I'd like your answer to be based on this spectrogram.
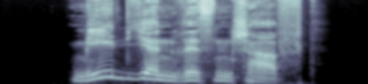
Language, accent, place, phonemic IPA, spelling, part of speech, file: German, Germany, Berlin, /ˈmeːdi̯ənˈvɪsn̩ʃaft/, Medienwissenschaft, noun, De-Medienwissenschaft.ogg
- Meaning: media studies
